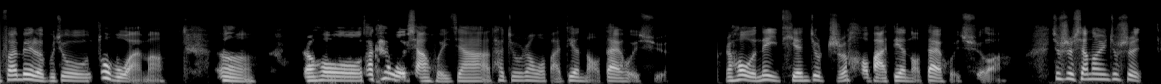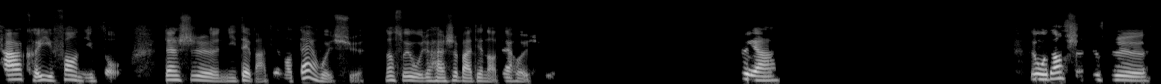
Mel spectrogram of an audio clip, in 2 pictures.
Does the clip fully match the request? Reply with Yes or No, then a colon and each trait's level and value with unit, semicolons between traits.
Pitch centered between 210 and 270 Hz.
No: medium, 185 Hz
